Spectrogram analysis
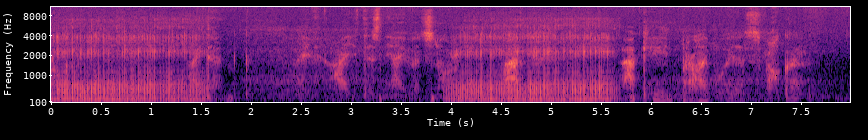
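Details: Adult man snoring while sharing a room: two long, loud, rough breaths with a buzzing low rattle, separated by quieter breathing; snoring.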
